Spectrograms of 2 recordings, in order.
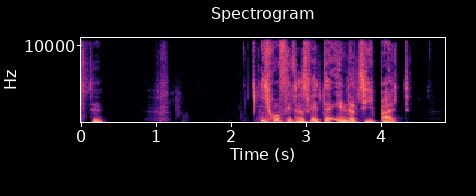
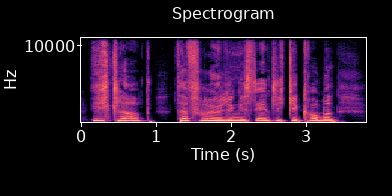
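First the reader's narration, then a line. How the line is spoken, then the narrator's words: Giant calling out. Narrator (German): rief der Riese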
